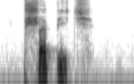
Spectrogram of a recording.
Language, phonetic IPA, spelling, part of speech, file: Polish, [ˈpʃɛpʲit͡ɕ], przepić, verb, Pl-przepić.ogg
